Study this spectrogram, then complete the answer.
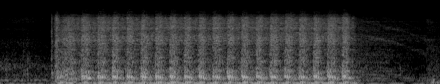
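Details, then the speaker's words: Car that starts only sometimes, cranked using a jump starter on a roadside call-out; the fuel pump is heard running. Starter turns the engine briskly for about three seconds in even compression pulses and never fires. "I left the camera on by accident, but we hooked the jump starter up to it and it didn't start. And so I'm like, man, that's weird."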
